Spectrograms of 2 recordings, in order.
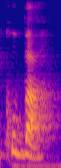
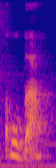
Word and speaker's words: Kuba: Wyobraźmy sobie, że ktoś mówi na mnie Natalia zamiast Natalia, albo ktoś mówi Kuba zamiast Kuba.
